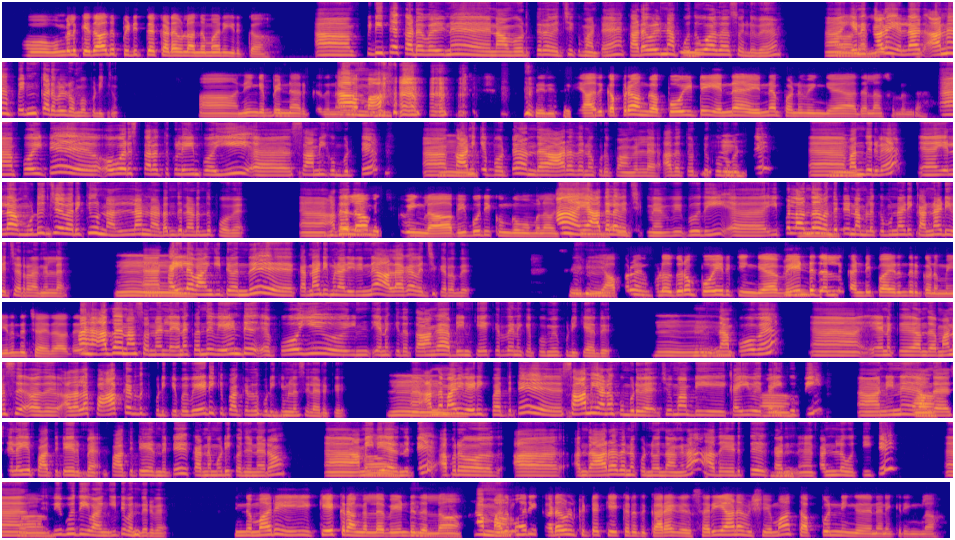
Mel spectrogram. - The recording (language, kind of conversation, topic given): Tamil, podcast, ஒரு தெய்வாலயத்தைப் பார்த்த பிறகு உங்களுக்குள் ஏற்பட்ட மாற்றம் என்ன?
- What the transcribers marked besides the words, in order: static; mechanical hum; distorted speech; chuckle; other background noise; laugh; other noise; chuckle; tapping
